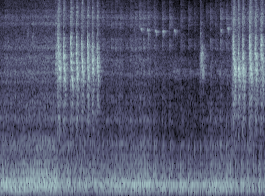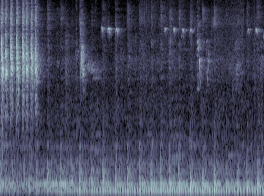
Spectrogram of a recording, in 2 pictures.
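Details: Eurasian tree sparrow delivering nyerecet chatter, recorded as training material for contest songbirds: two buzzy, rapidly pulsed rattles stand out over steady engine and traffic noise, followed by scattered thin chirps.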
